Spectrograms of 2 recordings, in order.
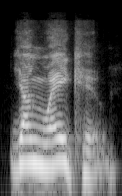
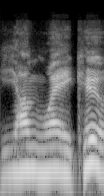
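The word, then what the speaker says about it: Younghoe Koo: Young Wei Koo.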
